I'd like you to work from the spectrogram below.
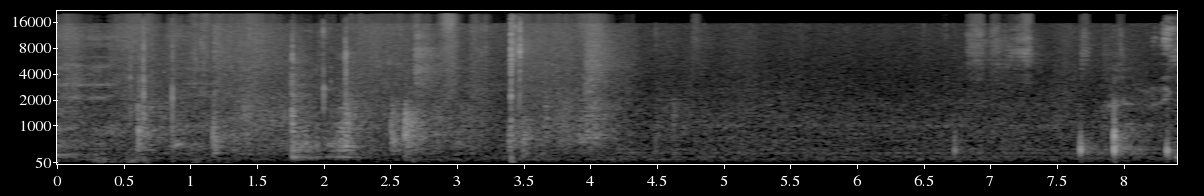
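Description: Marker or chalk writing on a board in a lecture room, a series of short scratchy strokes in the first few seconds, fading to quiet room tone with a few faint taps near the end.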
